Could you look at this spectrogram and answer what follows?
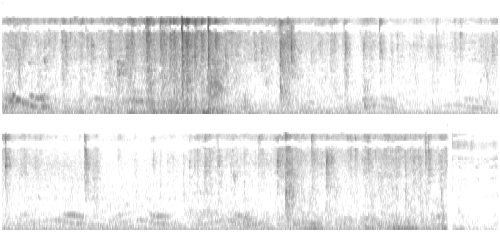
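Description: Pure Meera pigeons, a pair of breeding stock birds, coo repeatedly in soft undulating rolls nearby, with a louder burst of rustling and background noise early on before the cooing settles into a steady rhythm.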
